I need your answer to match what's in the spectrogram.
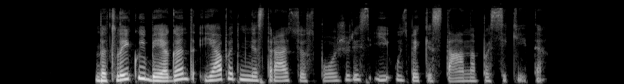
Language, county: Lithuanian, Vilnius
